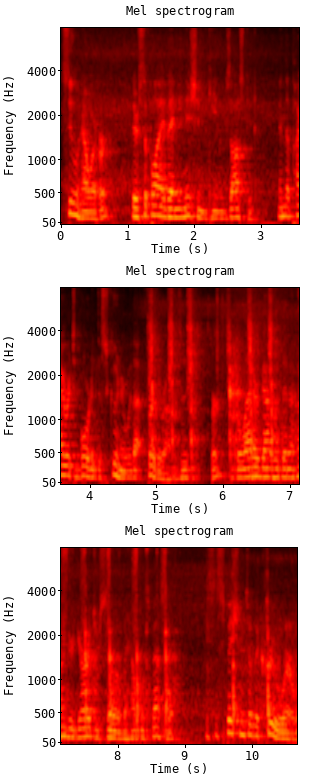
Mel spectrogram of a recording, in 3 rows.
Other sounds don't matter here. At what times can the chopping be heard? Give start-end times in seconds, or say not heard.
4.8-10.4.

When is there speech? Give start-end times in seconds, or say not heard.
0.0-10.6.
